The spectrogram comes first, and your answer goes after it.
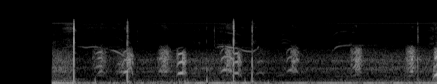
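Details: German Shepherd during IPO training: a busy run of about a dozen short, arched yelping and whining calls, some rising then falling, mixed with sharp snapping clicks over a steady low hum.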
